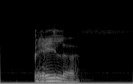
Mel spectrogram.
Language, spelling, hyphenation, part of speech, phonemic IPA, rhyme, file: Dutch, Brielle, Briel‧le, proper noun, /ˈbri.lə/, -ilə, Nl-Brielle.ogg
- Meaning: a city and former municipality of Voorne aan Zee, South Holland, Netherlands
